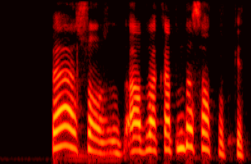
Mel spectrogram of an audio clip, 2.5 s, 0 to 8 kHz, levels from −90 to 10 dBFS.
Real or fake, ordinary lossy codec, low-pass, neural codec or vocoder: real; none; none; none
